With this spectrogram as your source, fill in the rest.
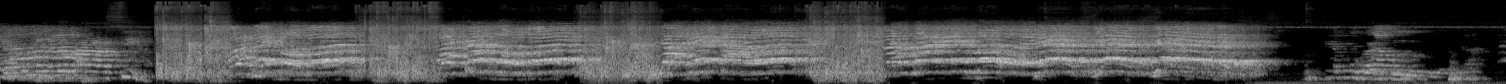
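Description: Children in a third-grade primary school class in Loa Janan perform a literacy clapping chant together, young voices chanting in loud rhythmic unison with claps, closing with a brief quieter stretch.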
